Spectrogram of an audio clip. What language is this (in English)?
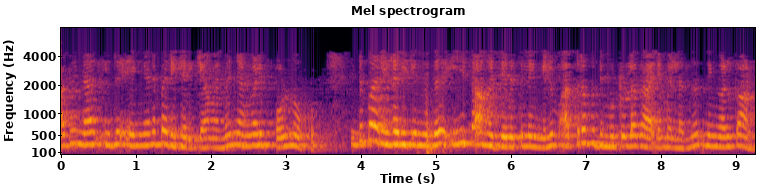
Malayalam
